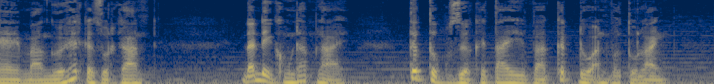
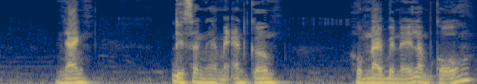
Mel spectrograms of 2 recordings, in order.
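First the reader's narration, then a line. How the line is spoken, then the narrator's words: Bossy, sharp. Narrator (Vietnamese): Hắn tiếp tục dùng giọng kẻ cả nói gắt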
